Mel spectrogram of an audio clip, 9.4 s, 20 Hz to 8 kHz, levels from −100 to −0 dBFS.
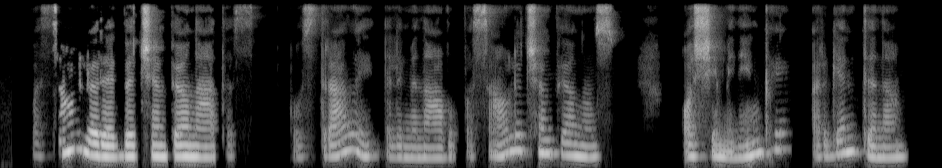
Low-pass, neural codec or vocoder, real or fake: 7.2 kHz; none; real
